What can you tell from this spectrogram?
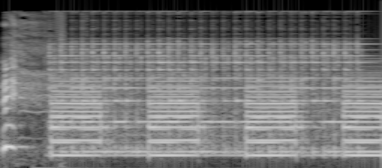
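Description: alarm sound effect

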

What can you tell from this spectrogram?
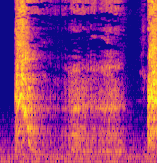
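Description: dog barking

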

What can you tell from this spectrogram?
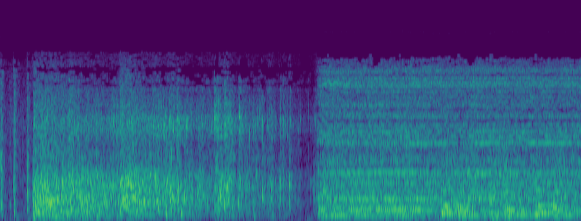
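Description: car bomb explosion

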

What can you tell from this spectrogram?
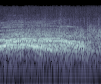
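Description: studio audience applauding

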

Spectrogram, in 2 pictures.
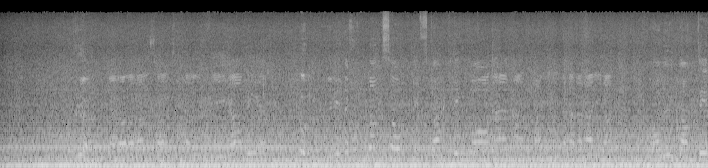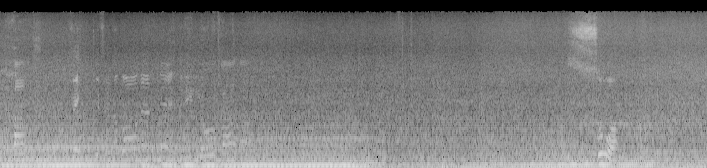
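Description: motorboat engine

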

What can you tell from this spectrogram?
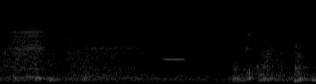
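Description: telephone dialing tones

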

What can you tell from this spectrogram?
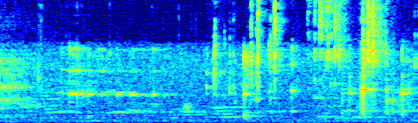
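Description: drinking

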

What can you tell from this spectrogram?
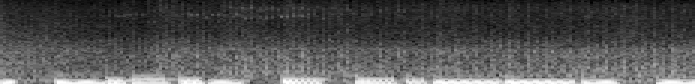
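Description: truck engine idling

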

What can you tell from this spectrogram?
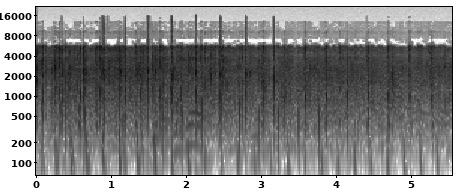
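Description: studio audience applause

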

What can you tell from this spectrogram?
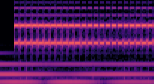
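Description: telephone ringing

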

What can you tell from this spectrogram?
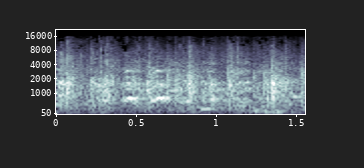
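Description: polite audience applause

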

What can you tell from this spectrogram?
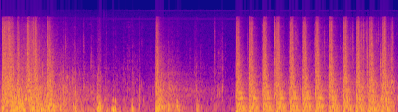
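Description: gunfire

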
